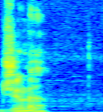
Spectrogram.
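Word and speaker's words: Djuna: Obviously the D is silent, so Juna. Is that her name in the movie?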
